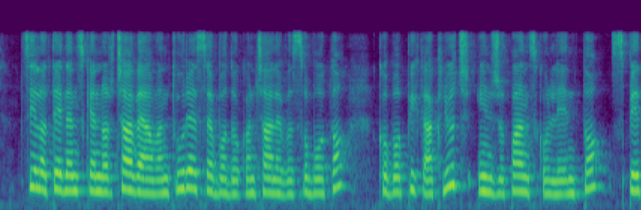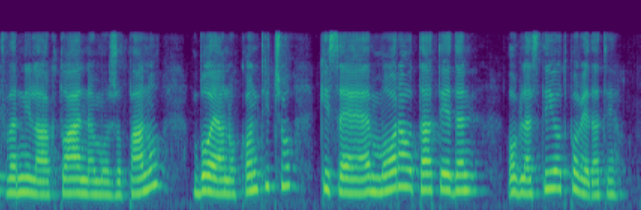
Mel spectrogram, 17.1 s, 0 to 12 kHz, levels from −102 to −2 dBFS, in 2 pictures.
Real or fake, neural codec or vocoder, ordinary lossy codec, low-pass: fake; codec, 16 kHz, 4.8 kbps, FACodec; none; 7.2 kHz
